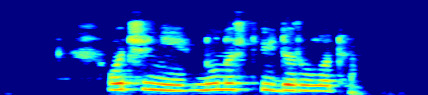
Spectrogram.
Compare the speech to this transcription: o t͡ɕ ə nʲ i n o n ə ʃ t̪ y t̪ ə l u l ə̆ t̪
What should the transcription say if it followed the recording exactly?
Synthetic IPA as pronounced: o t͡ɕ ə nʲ i n u n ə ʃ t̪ y d̪ ə ɾ u l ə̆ t̪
